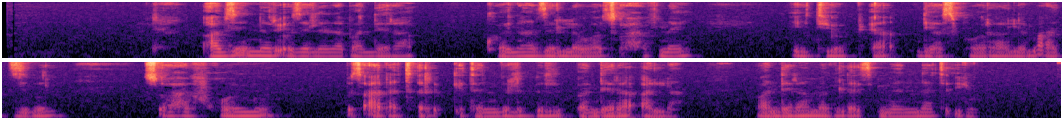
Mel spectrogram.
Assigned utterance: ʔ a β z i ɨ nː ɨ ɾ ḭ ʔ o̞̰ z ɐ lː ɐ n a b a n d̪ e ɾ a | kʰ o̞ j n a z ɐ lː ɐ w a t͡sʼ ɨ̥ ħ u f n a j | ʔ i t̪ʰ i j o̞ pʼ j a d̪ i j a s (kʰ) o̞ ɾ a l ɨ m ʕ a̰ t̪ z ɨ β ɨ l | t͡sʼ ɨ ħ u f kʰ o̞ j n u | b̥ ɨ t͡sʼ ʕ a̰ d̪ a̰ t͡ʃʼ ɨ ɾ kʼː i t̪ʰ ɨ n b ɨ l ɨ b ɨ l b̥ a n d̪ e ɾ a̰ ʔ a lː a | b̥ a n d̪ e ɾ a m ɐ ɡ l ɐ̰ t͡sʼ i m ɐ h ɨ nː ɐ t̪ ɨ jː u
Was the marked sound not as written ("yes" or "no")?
yes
